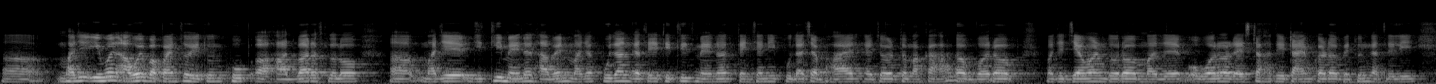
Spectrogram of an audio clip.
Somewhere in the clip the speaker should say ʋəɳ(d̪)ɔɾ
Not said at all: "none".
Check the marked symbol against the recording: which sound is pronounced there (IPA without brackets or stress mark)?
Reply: d̪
